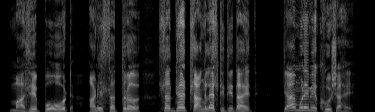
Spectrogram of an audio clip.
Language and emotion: Marathi, happy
